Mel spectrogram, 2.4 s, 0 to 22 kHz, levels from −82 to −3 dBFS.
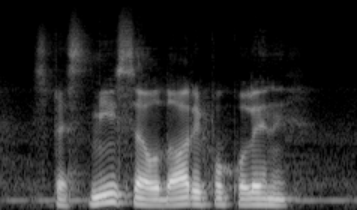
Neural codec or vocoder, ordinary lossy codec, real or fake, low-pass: autoencoder, 48 kHz, 32 numbers a frame, DAC-VAE, trained on Japanese speech; none; fake; 19.8 kHz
